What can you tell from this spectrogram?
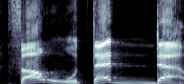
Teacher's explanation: Cuba buat fa, lepas tu kita bulat pada ra.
